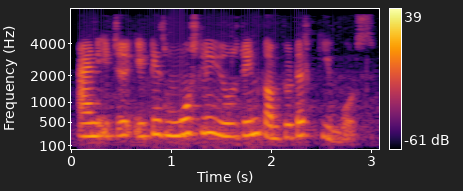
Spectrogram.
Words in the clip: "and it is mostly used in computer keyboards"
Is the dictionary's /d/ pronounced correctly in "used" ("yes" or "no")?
yes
